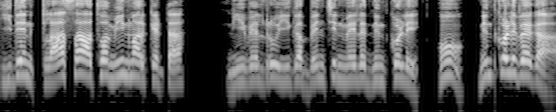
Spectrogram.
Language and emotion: Kannada, angry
